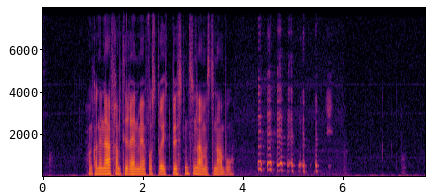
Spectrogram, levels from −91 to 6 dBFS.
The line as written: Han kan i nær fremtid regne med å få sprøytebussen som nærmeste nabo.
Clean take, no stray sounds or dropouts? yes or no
no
